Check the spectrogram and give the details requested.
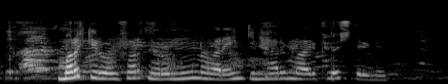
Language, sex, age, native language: Icelandic, male, 12, Icelandic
